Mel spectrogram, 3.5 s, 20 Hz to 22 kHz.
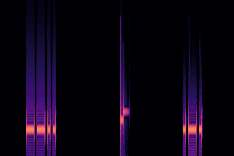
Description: Morse code, heard as a keyed tone, about 30 wpm, 700 Hz. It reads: Z R
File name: Single-Letter-Number-30wpm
